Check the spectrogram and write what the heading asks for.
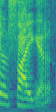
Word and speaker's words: Hilfiger: ha mantenuto il suono duro della lettera G, che si pronuncia come se fosse seguita dalla lettera H, Hilfiger.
